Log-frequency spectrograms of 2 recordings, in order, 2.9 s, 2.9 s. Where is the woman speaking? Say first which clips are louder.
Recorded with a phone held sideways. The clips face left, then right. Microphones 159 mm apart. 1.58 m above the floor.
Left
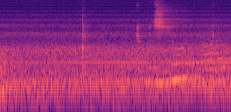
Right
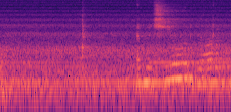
Right 8 dB; 35° right (ahead or behind), 0.8 m; by 2.9 s 65° right (ahead or behind), 1.7 m.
